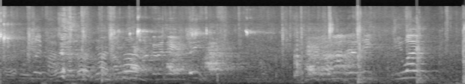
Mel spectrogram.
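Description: Basketball bouncing on a hard court, with sharp knocks of the ball amid players' shouts and calls during play.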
